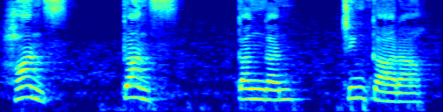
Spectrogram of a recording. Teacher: इनका उच्चारण नाक से होता है, यानी कि जब हम इसको उच्चारण करते हैं तो हमारी ध्वनि नाक से आती है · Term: अनुस्वार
